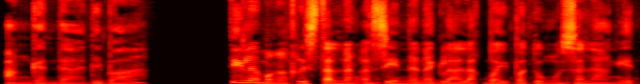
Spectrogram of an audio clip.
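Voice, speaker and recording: Woman playing dying mother in audio love drama: weak, soft, tender, consoling, dry sound. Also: deep voice, expressive, moderate pace, no room sound. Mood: wistful. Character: frail, loving, dying mother, gentle and consoling.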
